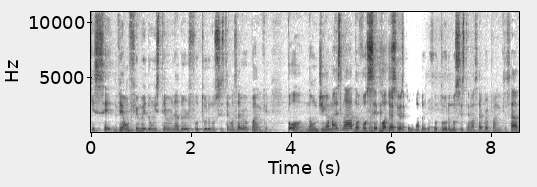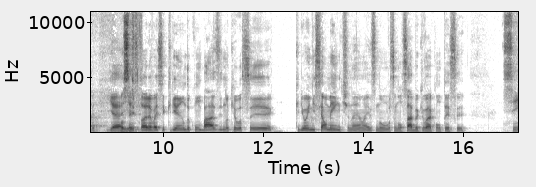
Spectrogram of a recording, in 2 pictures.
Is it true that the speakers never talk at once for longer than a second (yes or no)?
yes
